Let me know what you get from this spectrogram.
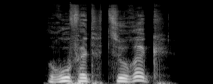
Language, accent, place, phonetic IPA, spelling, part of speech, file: German, Germany, Berlin, [ˌʁuːfət t͡suˈʁʏk], rufet zurück, verb, De-rufet zurück.ogg
- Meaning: second-person plural subjunctive I of zurückrufen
